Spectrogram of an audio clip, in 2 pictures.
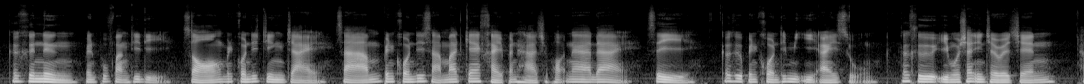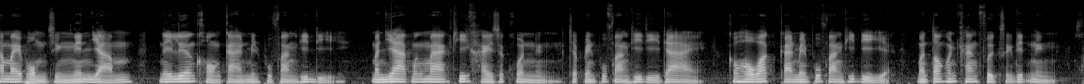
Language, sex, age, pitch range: Thai, male, 20-39, 105-125 Hz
